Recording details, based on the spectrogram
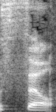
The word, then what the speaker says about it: sill: It's a window sill. Okay. Nope, we're not going to argue about this. Go. Keep going. – Sill? – Window. Sill. S-I-L-L. Sill. Like will. Rhymes with will.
